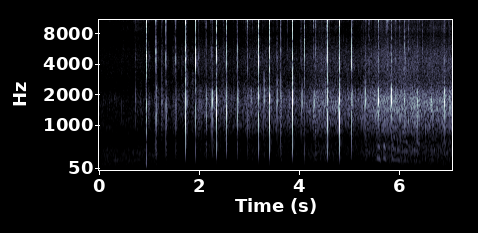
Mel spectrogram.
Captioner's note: audience applause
